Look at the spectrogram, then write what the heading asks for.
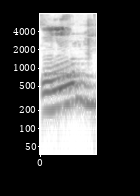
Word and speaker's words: ओम: आप ओम का उच्चारण ऐसे करोगे, ओ, ओम, तो अ से स्टार्ट करके आ की तरफ जाते हुए, ऊ की तरफ जाते हुए म, ये उच्चारण।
